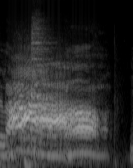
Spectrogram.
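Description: A man crying out in one long, loud, wavering yell lasting about a second and a half, as a police lathi is swung at him, followed by a single sharp click.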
